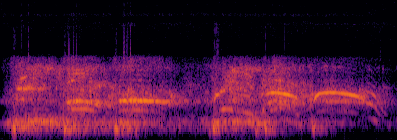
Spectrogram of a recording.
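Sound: protesters chanting a slogan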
